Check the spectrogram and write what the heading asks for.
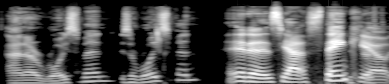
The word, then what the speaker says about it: Roisman: so funny Anna it's Anna royman is it royman it is yes thank you you nailed it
